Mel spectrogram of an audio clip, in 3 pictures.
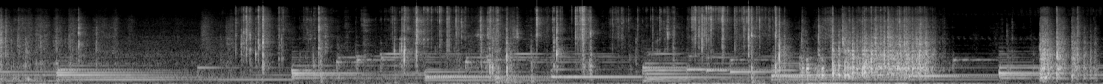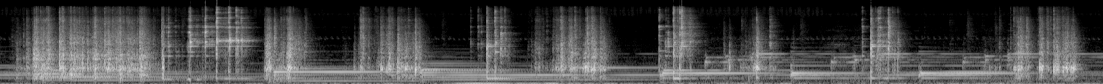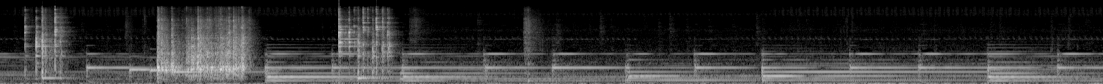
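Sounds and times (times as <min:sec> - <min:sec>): sustained background chords: 0:00.0 - 0:33.0
ice cube tray twisting: 0:02.3 - 0:09.5, 0:10.3 - 0:18.9, 0:20.9 - 0:22.8, 0:23.6 - 0:24.7
ice cubes clattering into plastic bin: 0:02.3 - 0:22.9, 0:23.6 - 0:24.7, 0:25.4 - 0:26.2.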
